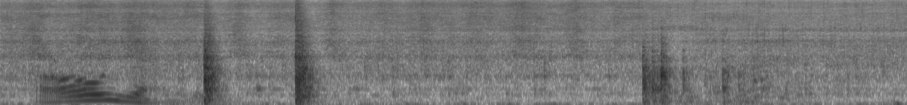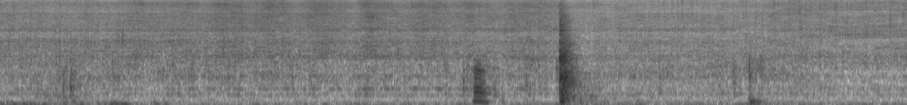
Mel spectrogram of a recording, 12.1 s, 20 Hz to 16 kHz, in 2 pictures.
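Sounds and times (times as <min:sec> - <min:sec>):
steak sizzling in frying pan: 0:00.0 - 0:12.0
frying pan clatter: 0:01.3 - 0:05.7, 0:06.3 - 0:06.8, 0:07.9 - 0:11.4.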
